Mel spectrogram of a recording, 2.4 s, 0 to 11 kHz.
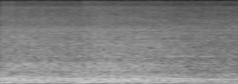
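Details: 1986 Volvo 245 DL wagon, original-mileage 141 cu in (about 100 hp) red block inline-four donor engine: steady low rumble at constant speed with no ticking or knocking; idles normally and runs great.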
